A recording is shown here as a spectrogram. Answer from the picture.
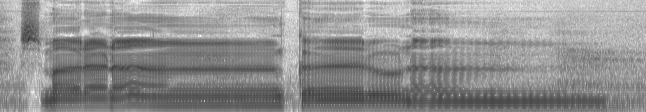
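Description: A man chanting solo: a quick breath in, then a long held note with a brief waver in pitch, a short break near the middle, and a second long note that steps down in pitch and is held.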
